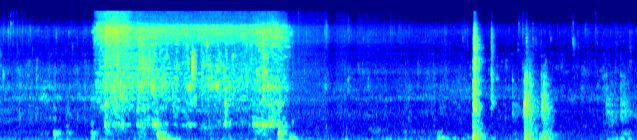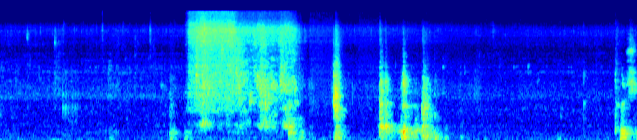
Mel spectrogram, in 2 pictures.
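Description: Kitchen tap running in two short spells, one about three seconds long near the start and one of under two seconds later on, with a few short knocks in between.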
